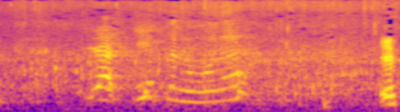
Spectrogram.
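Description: Steady splashing of water pouring off the end of a water slide into a pool, with a faint voice calling about halfway through.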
